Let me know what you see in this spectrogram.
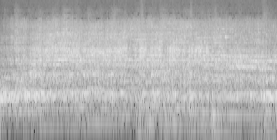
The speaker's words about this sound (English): Hey, somebody's coming. You open the window. I'll flush.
